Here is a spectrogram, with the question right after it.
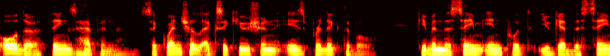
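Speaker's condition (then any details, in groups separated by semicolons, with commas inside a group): No condition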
